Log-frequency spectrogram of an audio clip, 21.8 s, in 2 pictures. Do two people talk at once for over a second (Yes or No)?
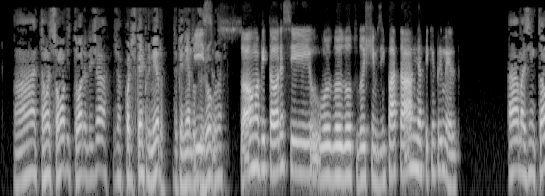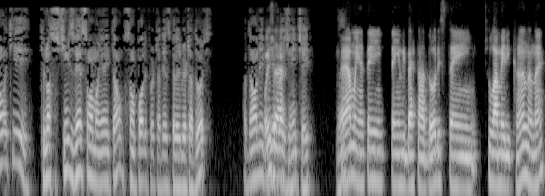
No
